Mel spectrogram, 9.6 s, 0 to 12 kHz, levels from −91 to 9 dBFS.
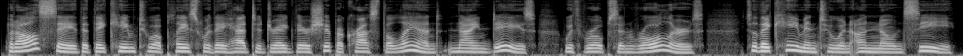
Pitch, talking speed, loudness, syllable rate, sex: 185 Hz, 200 wpm, -17 LUFS, 4.5 syllables/s, female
